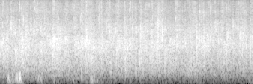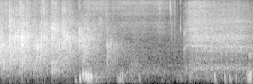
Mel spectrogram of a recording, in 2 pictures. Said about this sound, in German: Lass uns ihm einen herzlichen Applaus geben, dass du kurz auf die Bühne kommst.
